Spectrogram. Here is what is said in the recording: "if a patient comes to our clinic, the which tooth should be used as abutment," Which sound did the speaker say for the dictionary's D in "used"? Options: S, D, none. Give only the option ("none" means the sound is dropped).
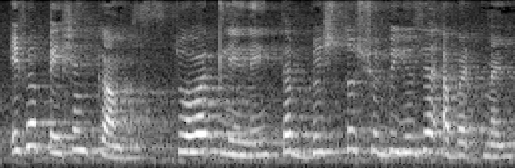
none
